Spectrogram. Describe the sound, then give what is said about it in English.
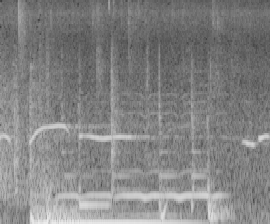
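Steady rain patters on a tin roof in a backyard, with a deep low rumble and a thin sustained whistling tone riding over the dense, continuous drumming. No one speaks. “It's just rain on the tin roof.”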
